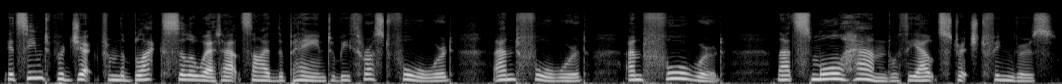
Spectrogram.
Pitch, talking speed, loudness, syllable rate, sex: 200 Hz, 135 wpm, -19 LUFS, 4.1 syllables/s, female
